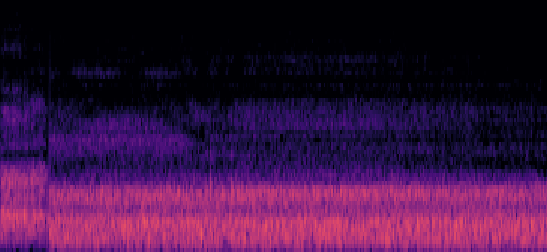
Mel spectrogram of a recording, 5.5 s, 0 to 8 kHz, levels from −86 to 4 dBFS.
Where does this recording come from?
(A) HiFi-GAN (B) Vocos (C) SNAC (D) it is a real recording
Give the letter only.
D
